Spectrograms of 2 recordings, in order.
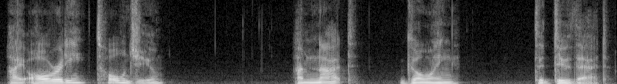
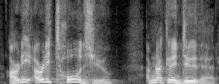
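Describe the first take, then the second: First: It sounds slow, calm and in control. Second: It sounds rushed and grasping for control.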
